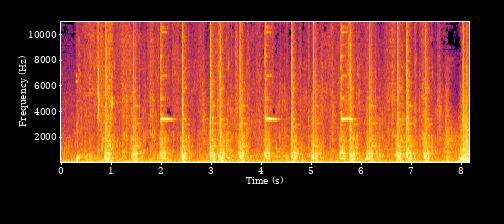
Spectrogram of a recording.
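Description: Metal pipes clang and thud in a fight.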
